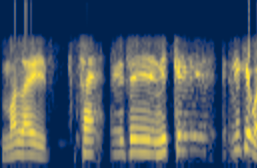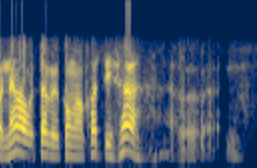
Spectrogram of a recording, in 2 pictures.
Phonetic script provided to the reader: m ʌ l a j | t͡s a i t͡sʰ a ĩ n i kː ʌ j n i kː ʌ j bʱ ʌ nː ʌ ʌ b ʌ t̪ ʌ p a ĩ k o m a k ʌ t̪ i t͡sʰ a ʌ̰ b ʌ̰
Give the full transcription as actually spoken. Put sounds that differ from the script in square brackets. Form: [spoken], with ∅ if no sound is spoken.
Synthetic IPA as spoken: m ʌ l a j | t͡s a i [t͡s] a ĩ n i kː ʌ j n i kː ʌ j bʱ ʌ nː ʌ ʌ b ʌ t̪ ʌ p a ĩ k o m a k ʌ t̪ i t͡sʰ [ʌ] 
